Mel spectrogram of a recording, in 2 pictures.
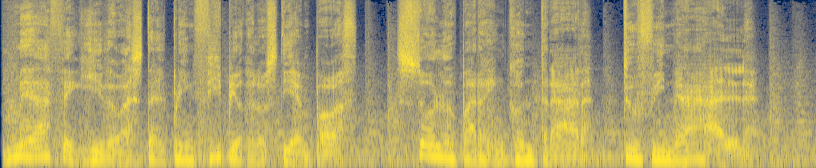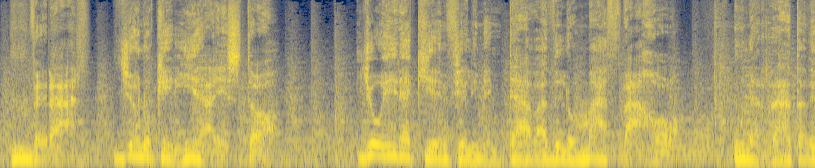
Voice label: spanish latin american video games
